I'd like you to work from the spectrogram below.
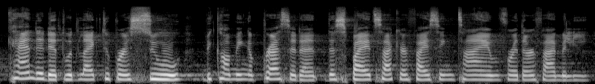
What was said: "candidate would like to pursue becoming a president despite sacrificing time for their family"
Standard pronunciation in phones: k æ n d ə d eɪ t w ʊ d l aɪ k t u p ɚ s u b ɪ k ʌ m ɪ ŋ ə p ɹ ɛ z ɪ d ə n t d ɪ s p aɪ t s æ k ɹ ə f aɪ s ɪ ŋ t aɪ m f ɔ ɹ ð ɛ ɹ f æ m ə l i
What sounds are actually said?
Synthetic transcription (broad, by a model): k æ n d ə d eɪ t w ʊ d l aɪ k t u p ɚ s u b ɪ k ʌ m ɪ ŋ ə p ɹ ɛ s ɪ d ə n t d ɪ s p aɪ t s æ k ɹ ə f aɪ s ɪ ŋ t aɪ m f ɔ ɹ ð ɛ ɹ f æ m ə l i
